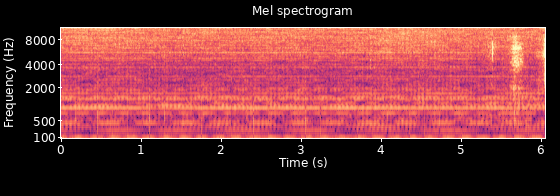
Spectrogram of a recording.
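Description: Steady electrical hum in the recording, made of a low tone and a buzz of evenly spaced overtones, with nothing else over it.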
